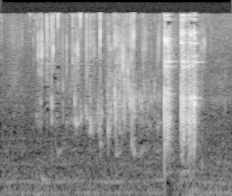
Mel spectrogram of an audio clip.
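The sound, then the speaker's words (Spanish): Water is poured into a drinking glass: a faint trickle of liquid, then a couple of brighter splashes and drips near the end. “se sirvió en un vaso el agua que doña Eulolia le deja sobre la mesa”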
